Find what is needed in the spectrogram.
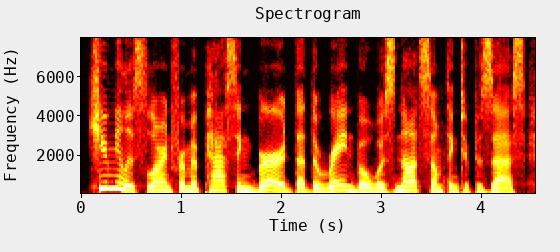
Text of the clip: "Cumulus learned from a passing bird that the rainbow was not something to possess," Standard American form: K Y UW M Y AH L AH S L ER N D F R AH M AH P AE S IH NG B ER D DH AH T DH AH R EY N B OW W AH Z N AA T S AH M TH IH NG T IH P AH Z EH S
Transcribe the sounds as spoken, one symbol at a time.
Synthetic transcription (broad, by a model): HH Y UW M Y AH L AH S L ER N D F R AH M AH P AE S IH NG B ER D DH AH T DH AH R EY N B OW W AH Z N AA T S AH M TH IH NG T IH P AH Z EH S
